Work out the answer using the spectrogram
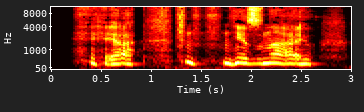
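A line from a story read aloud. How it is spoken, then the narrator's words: Whining. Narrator (Russian): хныкал Нестор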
